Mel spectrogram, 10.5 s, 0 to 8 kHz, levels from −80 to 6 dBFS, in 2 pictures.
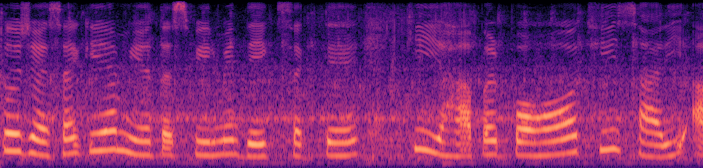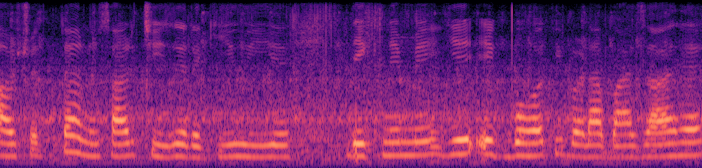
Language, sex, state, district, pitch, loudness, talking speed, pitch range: Hindi, female, Uttar Pradesh, Jyotiba Phule Nagar, 230 Hz, -16 LUFS, 175 wpm, 220-265 Hz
